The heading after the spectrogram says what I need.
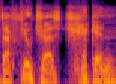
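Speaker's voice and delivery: grand, rich, slow, big put-on English accent. Retelling what a business partner said about chicken: imitating a big, rich English accent. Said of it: "He's got this big, rich English accent".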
